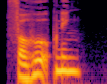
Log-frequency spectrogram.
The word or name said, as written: forhåbning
